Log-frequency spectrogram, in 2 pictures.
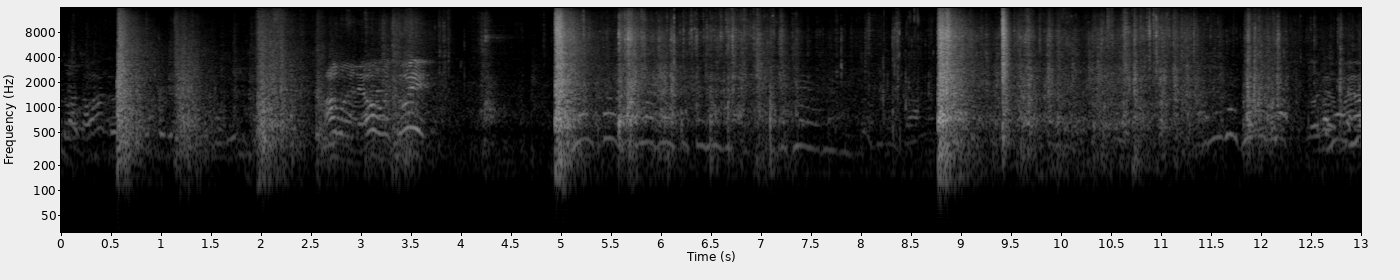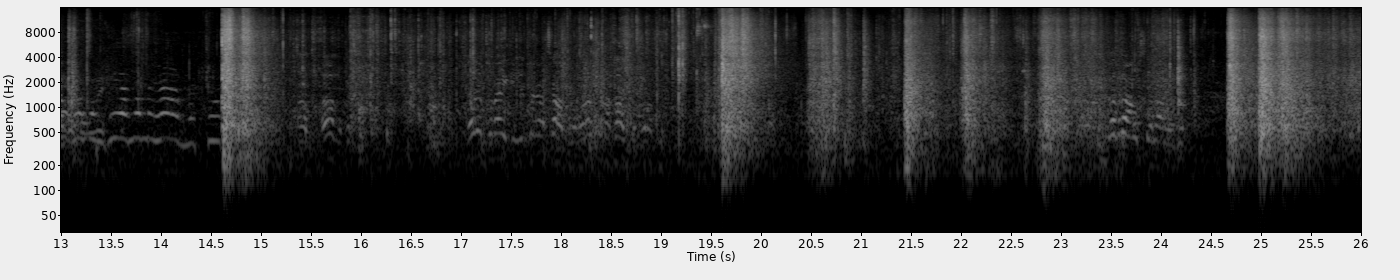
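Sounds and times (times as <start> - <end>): men talking: 0.0 - 3.8, 5.1 - 9.2, 10.4 - 19.1, 23.1 - 24.4
shack crashing down bangs: 8.8 - 10.1, 14.6 - 15.2, 24.6 - 26.0.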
